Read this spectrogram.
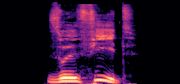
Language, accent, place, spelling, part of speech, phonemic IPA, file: German, Germany, Berlin, Sulfid, noun, /zʊlˈfiːt/, De-Sulfid.ogg
- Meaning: sulfide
